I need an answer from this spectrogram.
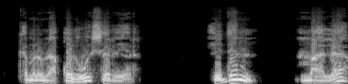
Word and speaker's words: malin: إذن malin comprend le son 1 et c'est écrit avec IN à la fin du mot.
